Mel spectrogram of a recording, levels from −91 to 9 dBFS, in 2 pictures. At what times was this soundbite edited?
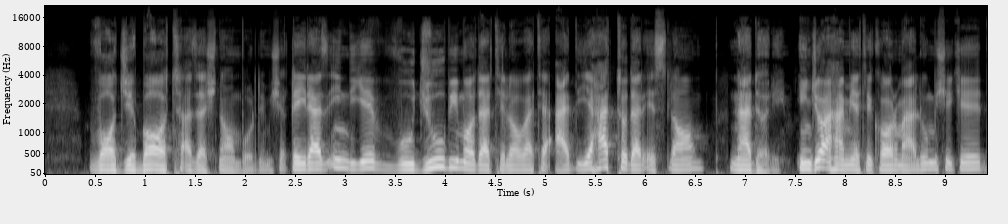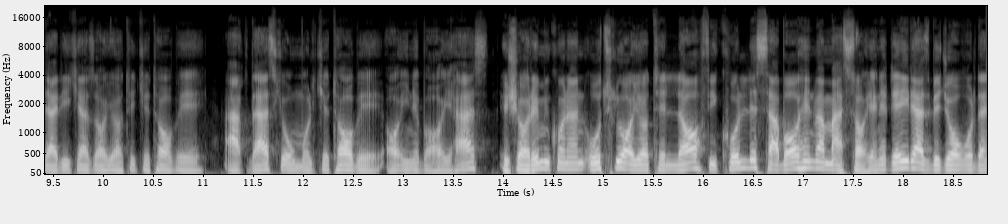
none

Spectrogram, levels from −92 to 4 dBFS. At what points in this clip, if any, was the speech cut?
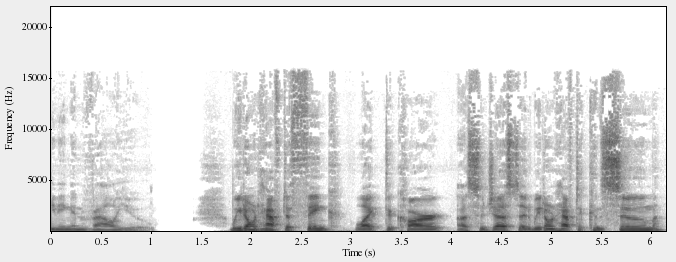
4.0 s

